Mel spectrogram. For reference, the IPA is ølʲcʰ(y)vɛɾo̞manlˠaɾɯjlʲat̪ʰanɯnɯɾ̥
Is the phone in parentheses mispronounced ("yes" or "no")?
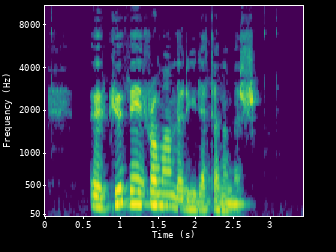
no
